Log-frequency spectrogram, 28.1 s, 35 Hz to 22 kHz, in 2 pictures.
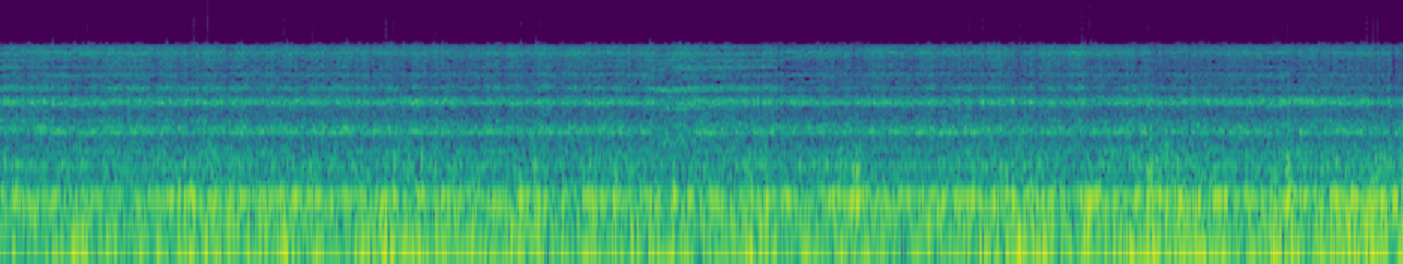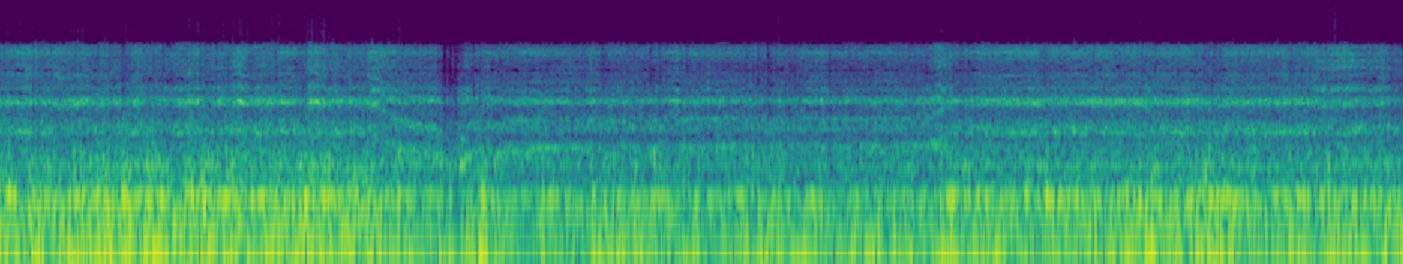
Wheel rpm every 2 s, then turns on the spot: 230, 230, 230, 230, 230, 230, 230, 230, 210, 110, 160, 180, 230, 230.
none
